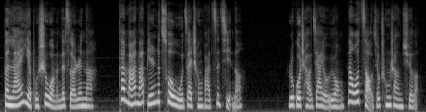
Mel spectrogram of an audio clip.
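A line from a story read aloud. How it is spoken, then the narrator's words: Laughing. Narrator (Chinese): 陈妈笑着说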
